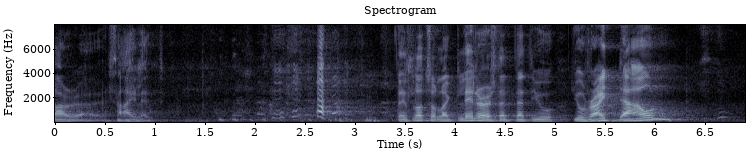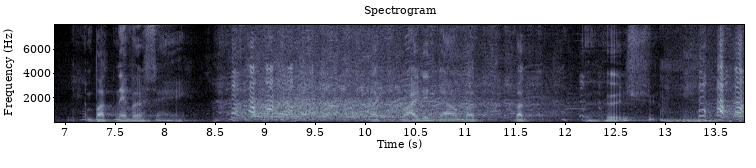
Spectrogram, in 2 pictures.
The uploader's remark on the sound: Live at the SouthPoint Casino.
